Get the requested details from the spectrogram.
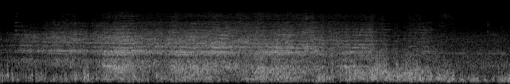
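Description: A train rushes past at close range with a loud roar.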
